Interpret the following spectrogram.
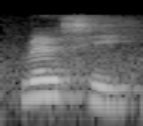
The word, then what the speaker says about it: merci: You say it like this. Merci, miserable, very unhappy.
